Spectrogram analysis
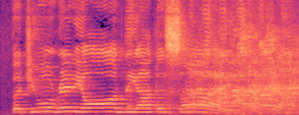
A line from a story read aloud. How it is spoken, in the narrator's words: shouted back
